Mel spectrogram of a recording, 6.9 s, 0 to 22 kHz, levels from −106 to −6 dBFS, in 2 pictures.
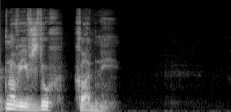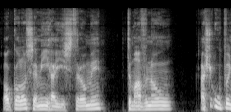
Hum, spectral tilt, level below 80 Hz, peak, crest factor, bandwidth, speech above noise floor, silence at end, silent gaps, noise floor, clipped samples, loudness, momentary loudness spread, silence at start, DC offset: none; -5.5 dB/octave; -54 dBFS; -8 dBFS; 18 dB; 16 kHz; 61 dB; 0 s; none; -84 dBFS; under 0.1%; -24 LUFS; 14 LU; 0.05 s; under 0.1%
